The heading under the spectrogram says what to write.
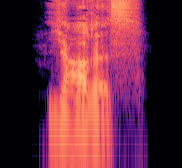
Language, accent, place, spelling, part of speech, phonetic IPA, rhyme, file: German, Germany, Berlin, Jahres, noun, [ˈjaːʁəs], -aːʁəs, De-Jahres.ogg
- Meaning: genitive singular of Jahr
